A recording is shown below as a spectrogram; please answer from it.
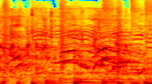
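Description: A group of children shouting and cheering over loud music with a heavy, steady bass beat.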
